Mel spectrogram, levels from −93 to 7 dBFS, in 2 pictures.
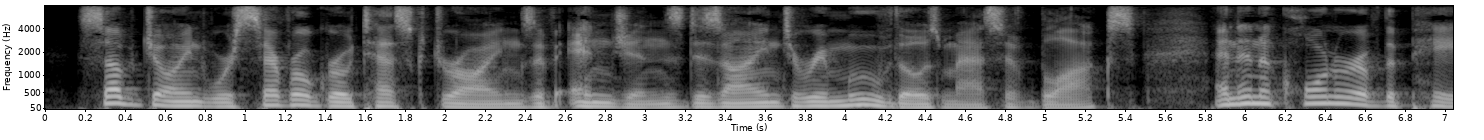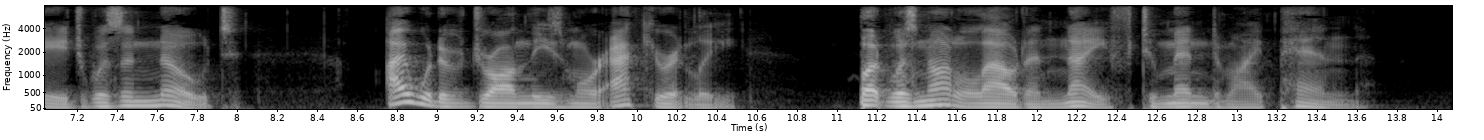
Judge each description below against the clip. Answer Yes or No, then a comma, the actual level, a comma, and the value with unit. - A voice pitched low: Yes, low, 100 Hz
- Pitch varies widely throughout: Yes, wide, 5.8 semitones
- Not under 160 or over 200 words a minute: Yes, average, 165 wpm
